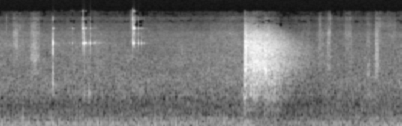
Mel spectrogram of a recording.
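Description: Light metallic clinks of steel bolts being handled and set into a heavy final drive cover, over a steady low shop hum. About three seconds in comes a short, loud hiss that fades within half a second.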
